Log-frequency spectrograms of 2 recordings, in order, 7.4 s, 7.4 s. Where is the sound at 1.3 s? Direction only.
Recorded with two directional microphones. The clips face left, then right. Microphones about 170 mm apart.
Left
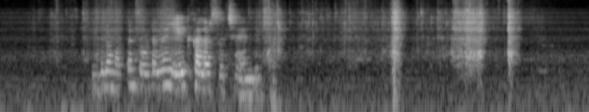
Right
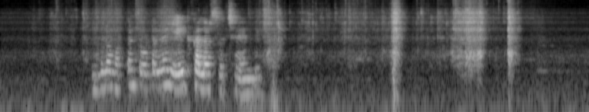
5° right (ahead or behind).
